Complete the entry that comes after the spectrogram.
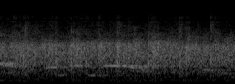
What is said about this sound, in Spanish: Denle un fuerte aplauso al Señor con el corazón.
